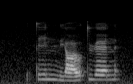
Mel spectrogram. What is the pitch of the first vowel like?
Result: high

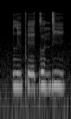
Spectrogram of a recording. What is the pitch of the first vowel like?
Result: low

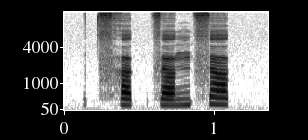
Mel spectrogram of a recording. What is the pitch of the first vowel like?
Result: low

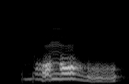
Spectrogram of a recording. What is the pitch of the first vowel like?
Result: high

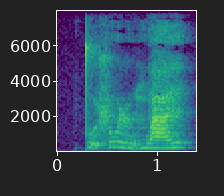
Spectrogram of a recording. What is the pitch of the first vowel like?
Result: low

